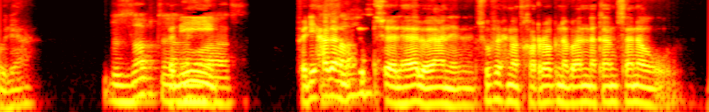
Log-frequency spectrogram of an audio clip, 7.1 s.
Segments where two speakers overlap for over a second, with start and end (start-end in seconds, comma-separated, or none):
none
